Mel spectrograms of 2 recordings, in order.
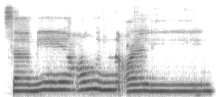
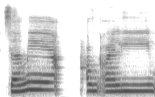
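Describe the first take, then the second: First: The nun flows straight into the next word. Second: The nun sound is rushed and cut short. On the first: The speaker calls it right. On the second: The speaker calls it wrong. "terlalu terburu-buru"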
